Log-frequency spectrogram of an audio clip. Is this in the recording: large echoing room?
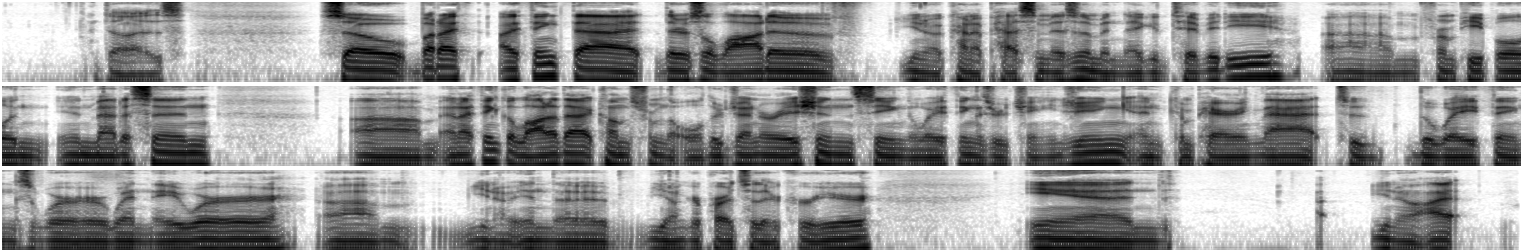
no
